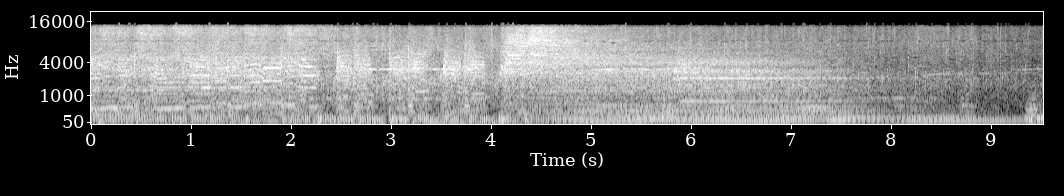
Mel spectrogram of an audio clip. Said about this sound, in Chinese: 现在是大明脱口秀时间，掌声欢迎我们敬爱的大明！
